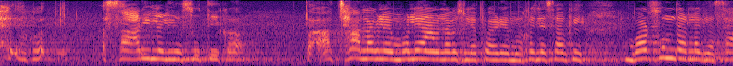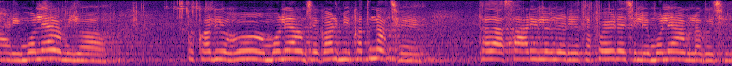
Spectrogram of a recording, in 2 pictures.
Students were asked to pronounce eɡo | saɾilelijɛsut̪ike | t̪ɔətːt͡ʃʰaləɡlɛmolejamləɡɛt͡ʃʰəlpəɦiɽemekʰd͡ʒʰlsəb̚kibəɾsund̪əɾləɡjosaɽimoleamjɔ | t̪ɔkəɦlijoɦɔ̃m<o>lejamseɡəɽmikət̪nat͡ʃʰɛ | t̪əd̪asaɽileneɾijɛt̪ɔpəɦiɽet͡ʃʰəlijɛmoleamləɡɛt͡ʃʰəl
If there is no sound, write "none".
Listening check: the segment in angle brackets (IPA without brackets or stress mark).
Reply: o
